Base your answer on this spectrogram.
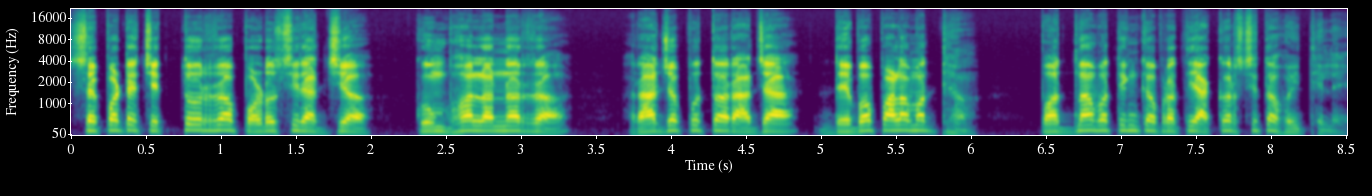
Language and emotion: Odia, neutral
